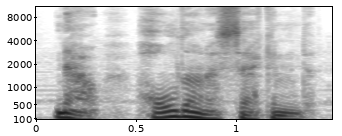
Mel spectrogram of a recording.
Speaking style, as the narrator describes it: I exclaimed, seeing where it was heading

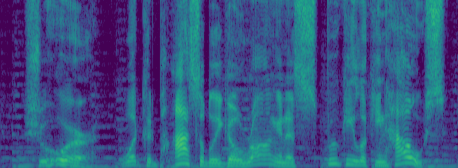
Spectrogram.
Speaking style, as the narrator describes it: said in a shaky voice

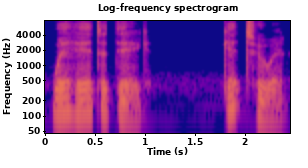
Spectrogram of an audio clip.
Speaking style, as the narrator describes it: he told us flatly

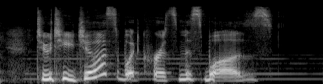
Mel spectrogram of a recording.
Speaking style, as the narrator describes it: laughed Naughty

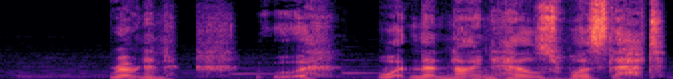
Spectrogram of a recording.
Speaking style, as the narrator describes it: She stammered

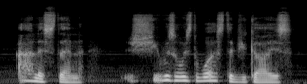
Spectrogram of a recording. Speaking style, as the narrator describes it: I stutter

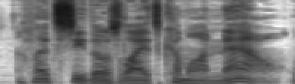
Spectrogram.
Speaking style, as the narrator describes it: with a chuckle

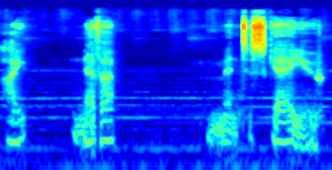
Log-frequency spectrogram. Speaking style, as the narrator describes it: rasped, his voice torn and ragged, struggling to emerge between shallow breaths

